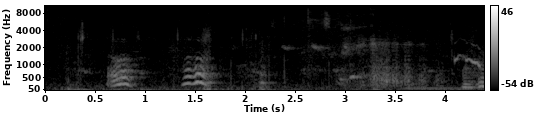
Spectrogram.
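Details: Belly-crawling puppy from a litter, indoors, giving two arched, moaning whimpers about a second apart, then softer rising whines and faint squeaks, ending on another whine.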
